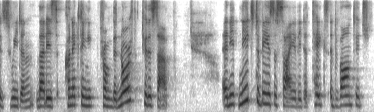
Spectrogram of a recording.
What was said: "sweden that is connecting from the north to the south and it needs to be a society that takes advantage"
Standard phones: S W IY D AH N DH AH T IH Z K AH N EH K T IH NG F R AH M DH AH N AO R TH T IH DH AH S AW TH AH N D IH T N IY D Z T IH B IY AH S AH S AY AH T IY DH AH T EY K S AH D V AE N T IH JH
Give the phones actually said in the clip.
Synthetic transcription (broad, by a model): S W IY D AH N DH AH T IH Z K AH N EH K T IH NG F R AH M DH AH N AO R TH T IH DH AH S AW TH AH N IH T N IY D Z T IH B IY AH S AH S AY AH T IY DH AH T EY K S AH D V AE N T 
